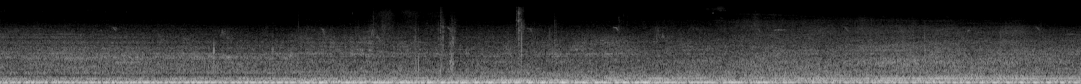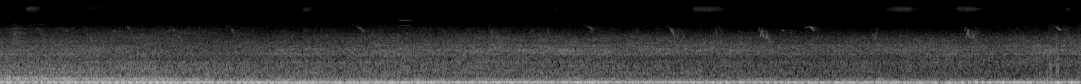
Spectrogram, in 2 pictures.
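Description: VIA Rail passenger train rolling past on the track and pulling away: a steady low rumble, with a humming tone that fades out about halfway through as the last car recedes.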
